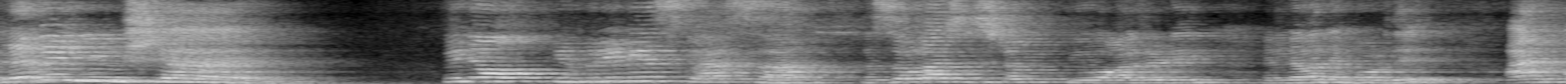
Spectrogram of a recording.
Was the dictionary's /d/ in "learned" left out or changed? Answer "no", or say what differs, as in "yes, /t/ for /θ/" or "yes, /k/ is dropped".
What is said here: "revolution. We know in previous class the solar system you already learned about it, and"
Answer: yes, /d/ is dropped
